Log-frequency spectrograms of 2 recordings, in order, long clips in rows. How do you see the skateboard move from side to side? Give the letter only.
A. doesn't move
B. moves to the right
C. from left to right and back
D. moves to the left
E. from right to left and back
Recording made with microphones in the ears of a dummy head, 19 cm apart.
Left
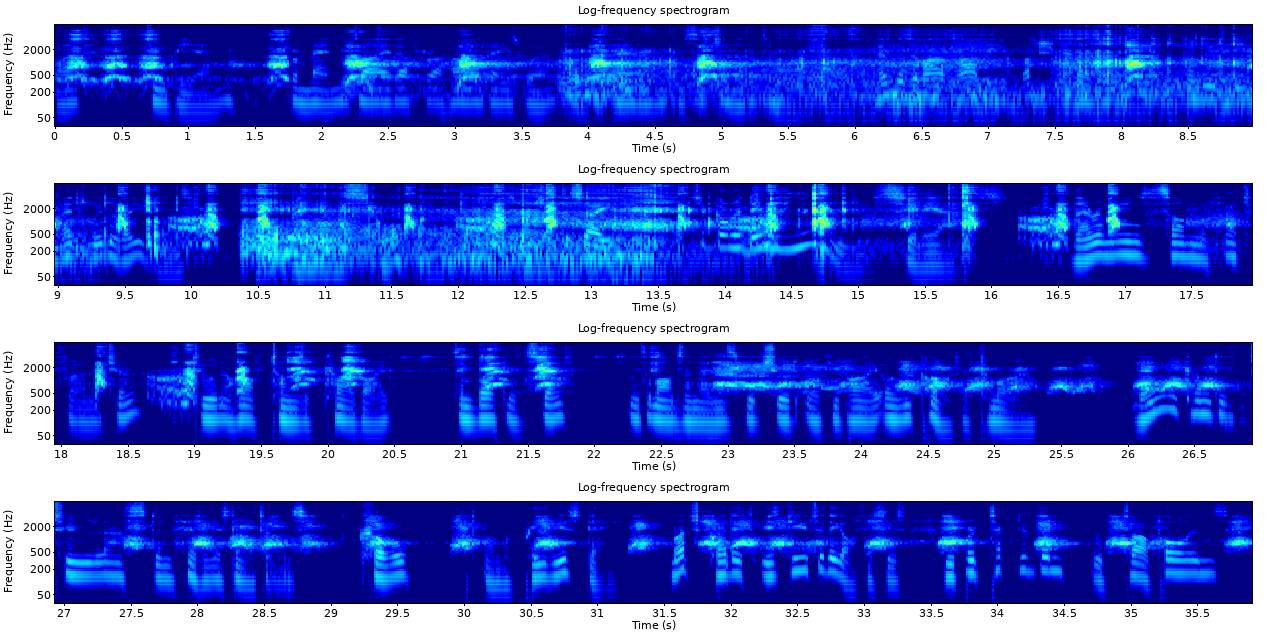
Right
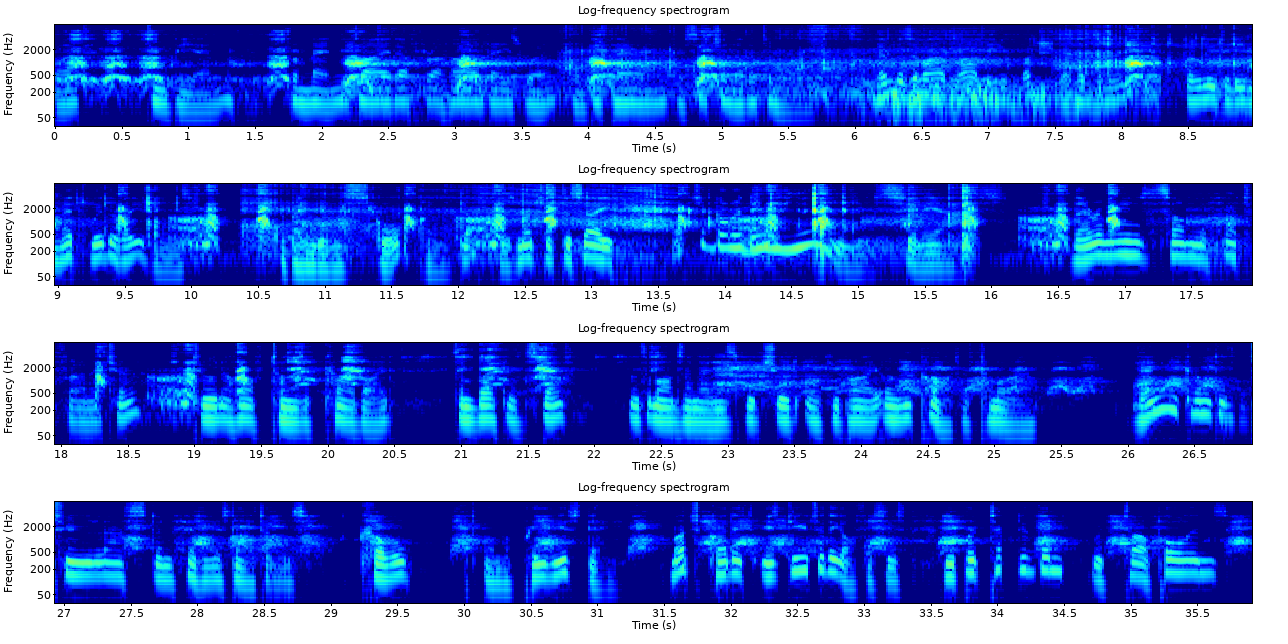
B.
